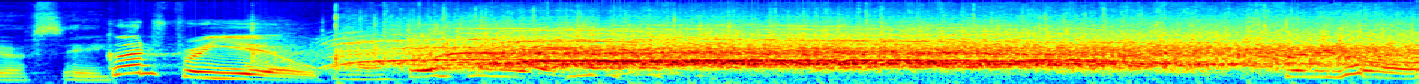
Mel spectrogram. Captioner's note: cheers and applause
